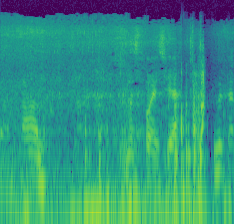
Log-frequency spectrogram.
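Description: Shallow river water splashing and sloshing right against a waterproof action camera as a swimmer crawls past it, with a heavy low rumble from water on the housing, mixed with short bits of voices.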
